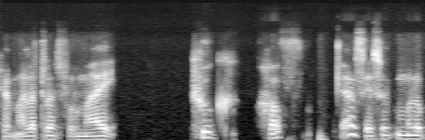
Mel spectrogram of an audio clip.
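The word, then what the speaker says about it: Hough: No sé, algunos la pronuncian Huff, otros la pronuncian Hugh.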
